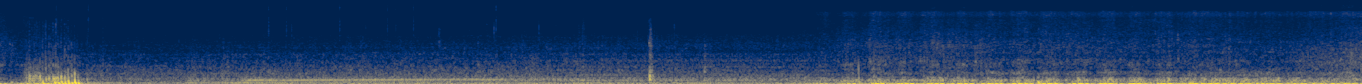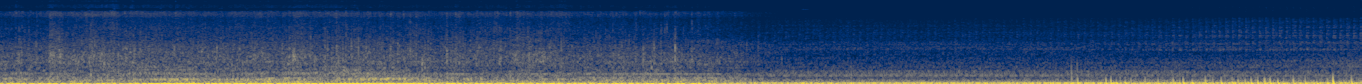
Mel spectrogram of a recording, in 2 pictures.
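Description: Off-road Jeep engine running with a deep, steady low rumble while driving, louder from about eight seconds in and easing a little near the end.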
